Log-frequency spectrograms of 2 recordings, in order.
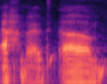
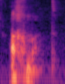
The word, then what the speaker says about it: Ahmed: I mean, people sometimes, when I say my name, for example, Ahmed, in the U.S., people say Ahmad Yeah. or Ahmad or Ahmad. Sometimes they can't pronounce it, and that's because they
